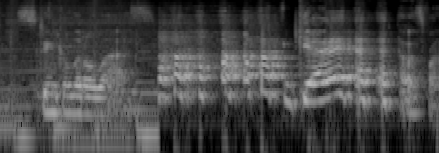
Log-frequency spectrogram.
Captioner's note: laughter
